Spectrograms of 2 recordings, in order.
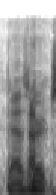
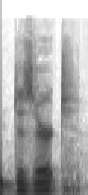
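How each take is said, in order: First: Said in the usual way. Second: Desert said like "dessert", stress on the end; joke mispronunciation. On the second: Pretend. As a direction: playfully misread Desert as "dessert". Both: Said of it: "just kidding, Desert Stranger".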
